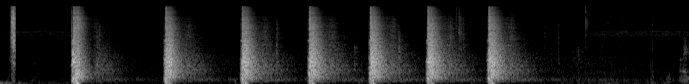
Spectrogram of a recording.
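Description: Seven sharp gunshots from a 1911 .45 caliber pistol fired one-handed, spaced roughly evenly about a second apart, each loud and close with a short ringing decay, the last shot followed by quiet.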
